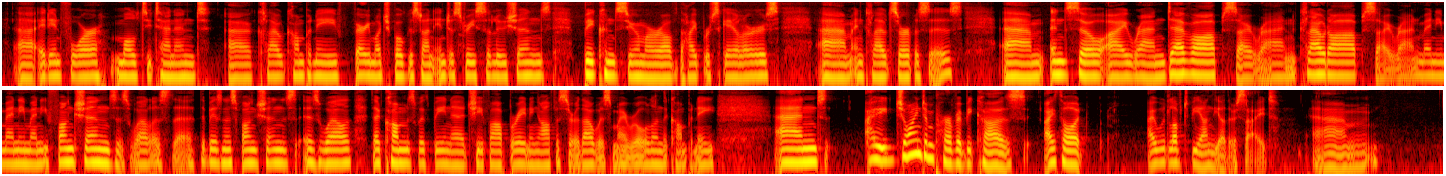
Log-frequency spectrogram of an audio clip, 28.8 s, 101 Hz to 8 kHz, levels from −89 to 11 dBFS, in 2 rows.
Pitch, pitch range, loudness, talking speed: 175 Hz, 165-180 Hz, -25 LUFS, 165 wpm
